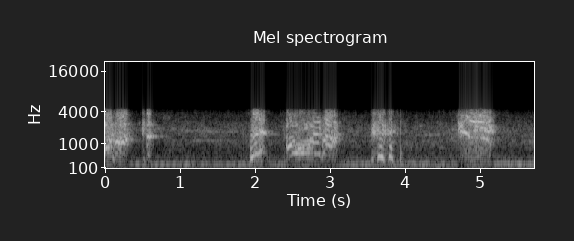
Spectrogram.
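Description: Repeated short, abrupt vocal bursts at irregular intervals, about five in six seconds, fitting hiccups, with some laughter-like sounds.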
